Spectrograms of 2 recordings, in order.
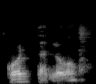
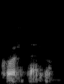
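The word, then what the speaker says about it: córtalo: these two together, and then we count third to the last syllable. 1, 2, 3. We put the accent right there. Okay, cortalo.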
